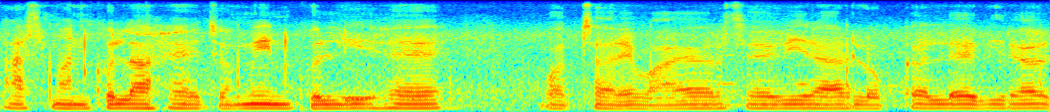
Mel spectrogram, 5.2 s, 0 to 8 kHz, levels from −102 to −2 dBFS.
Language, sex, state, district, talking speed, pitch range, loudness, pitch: Hindi, male, Maharashtra, Mumbai Suburban, 150 wpm, 105-110 Hz, -20 LUFS, 105 Hz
